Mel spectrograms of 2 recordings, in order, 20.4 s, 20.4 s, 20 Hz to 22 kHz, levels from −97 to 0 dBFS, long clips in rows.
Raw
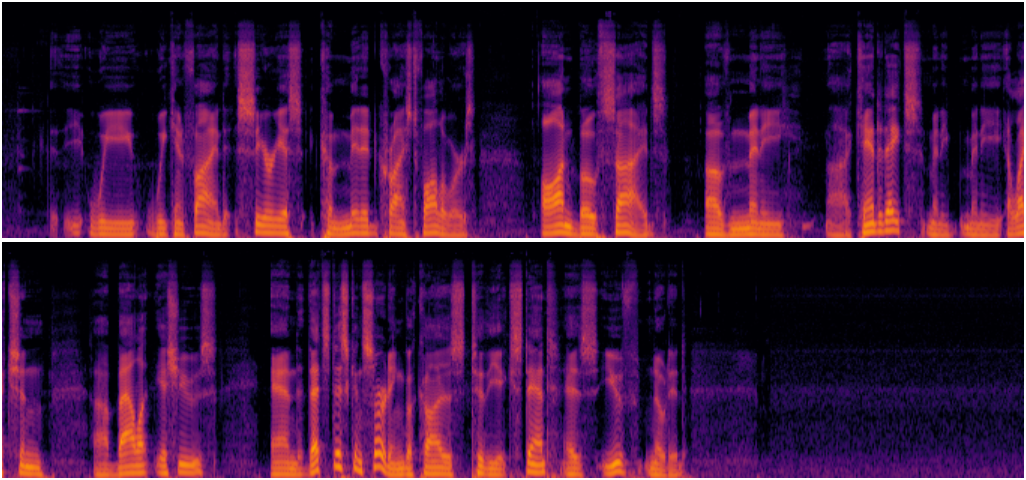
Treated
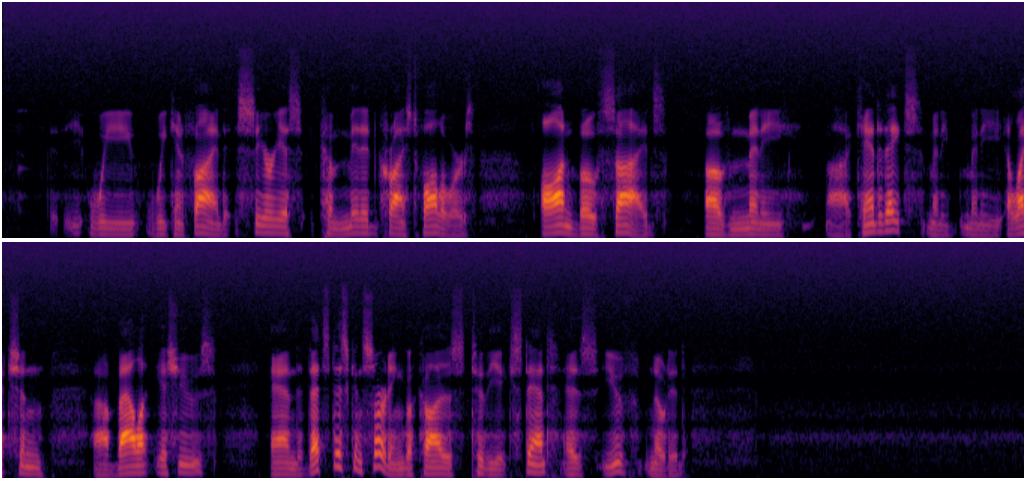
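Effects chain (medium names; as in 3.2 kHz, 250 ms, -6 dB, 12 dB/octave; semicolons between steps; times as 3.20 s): vowel filter a; added noise violet -67 dBFS; trim +2.5 dB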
